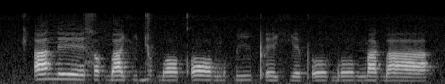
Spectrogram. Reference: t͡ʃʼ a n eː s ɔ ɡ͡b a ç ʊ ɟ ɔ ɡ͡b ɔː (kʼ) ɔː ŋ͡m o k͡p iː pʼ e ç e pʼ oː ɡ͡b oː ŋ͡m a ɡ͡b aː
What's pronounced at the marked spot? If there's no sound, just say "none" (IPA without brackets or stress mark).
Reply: kʼ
